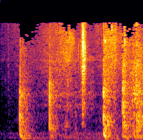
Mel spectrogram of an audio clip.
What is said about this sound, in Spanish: La puerta del cuarto se abre.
